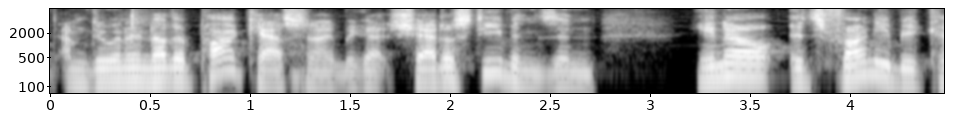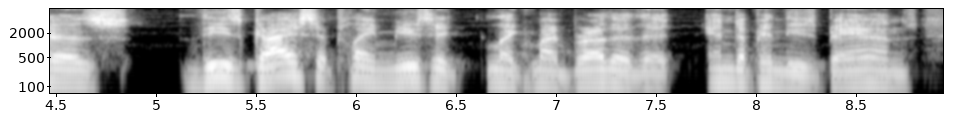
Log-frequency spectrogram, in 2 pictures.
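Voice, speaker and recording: A man's voice: medium pitch, a little mellow, dry recording. Laid-back rambling male podcast host. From San Diego, USA. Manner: rambling, laid-back, says "man" a lot. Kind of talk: casual interview chat.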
